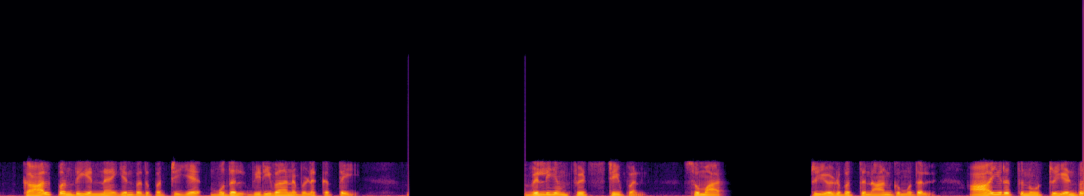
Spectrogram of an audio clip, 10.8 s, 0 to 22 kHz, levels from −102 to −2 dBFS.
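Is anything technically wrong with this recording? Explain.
Yes. This speech clip, which comes through a G.711 mu-law call path with nothing above 4 kHz, has two faults.

Playback stall, 4.09 to 5.26 s: right after "பற்றிய முதல் விரிவான விளக்கத்தை" the output simply stops for about 1.17 s, likely because the player ran out of buffered data or its thread was blocked. No sound is produced until it recovers. Speech then resumes at "வில்லியம் ஃபிட்ஸ் ஸ்டீபன்".

Long network dropout, 7.19 to 8.14 s: about 0.93 s of audio never arrives, likely from lost packets. The receiver stretches the last sound into a fading buzz, filling about 0.92 s in all, of which roughly 0.84 s has faded to silence. When speech returns at "எழுபத்து நான்கு முதல் ஆயிரத்து", the missing stretch is simply skipped rather than replayed.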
